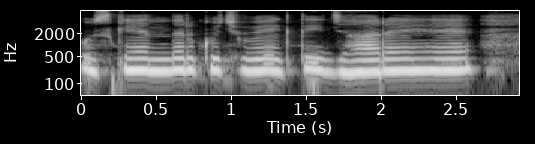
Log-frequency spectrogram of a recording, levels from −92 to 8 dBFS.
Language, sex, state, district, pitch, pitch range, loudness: Hindi, female, Jharkhand, Palamu, 225 Hz, 215-230 Hz, -11 LUFS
